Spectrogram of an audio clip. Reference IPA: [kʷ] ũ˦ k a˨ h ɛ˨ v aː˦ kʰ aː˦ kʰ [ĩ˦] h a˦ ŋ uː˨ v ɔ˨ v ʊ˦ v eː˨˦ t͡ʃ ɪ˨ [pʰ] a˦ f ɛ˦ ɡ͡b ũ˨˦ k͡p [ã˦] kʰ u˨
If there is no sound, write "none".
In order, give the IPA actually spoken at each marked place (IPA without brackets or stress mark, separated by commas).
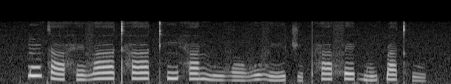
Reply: k͡p, ĩ˦, pʰ, a˦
